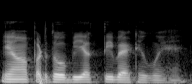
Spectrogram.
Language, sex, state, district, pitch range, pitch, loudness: Hindi, male, Uttar Pradesh, Shamli, 105-115 Hz, 115 Hz, -16 LUFS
